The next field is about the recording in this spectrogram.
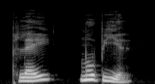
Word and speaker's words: Playmobil: Die Aussprache von Playmobil ist so: Playmobil. Play ist Englisch. Es heißt spielen.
